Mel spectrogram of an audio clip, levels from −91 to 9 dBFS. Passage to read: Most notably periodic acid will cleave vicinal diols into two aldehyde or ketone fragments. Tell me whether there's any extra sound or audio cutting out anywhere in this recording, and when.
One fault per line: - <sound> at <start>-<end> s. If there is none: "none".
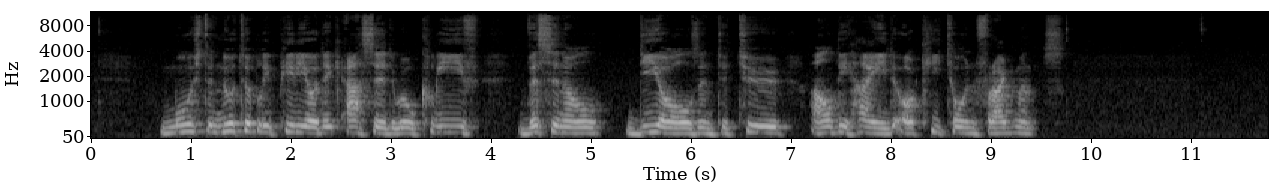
none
